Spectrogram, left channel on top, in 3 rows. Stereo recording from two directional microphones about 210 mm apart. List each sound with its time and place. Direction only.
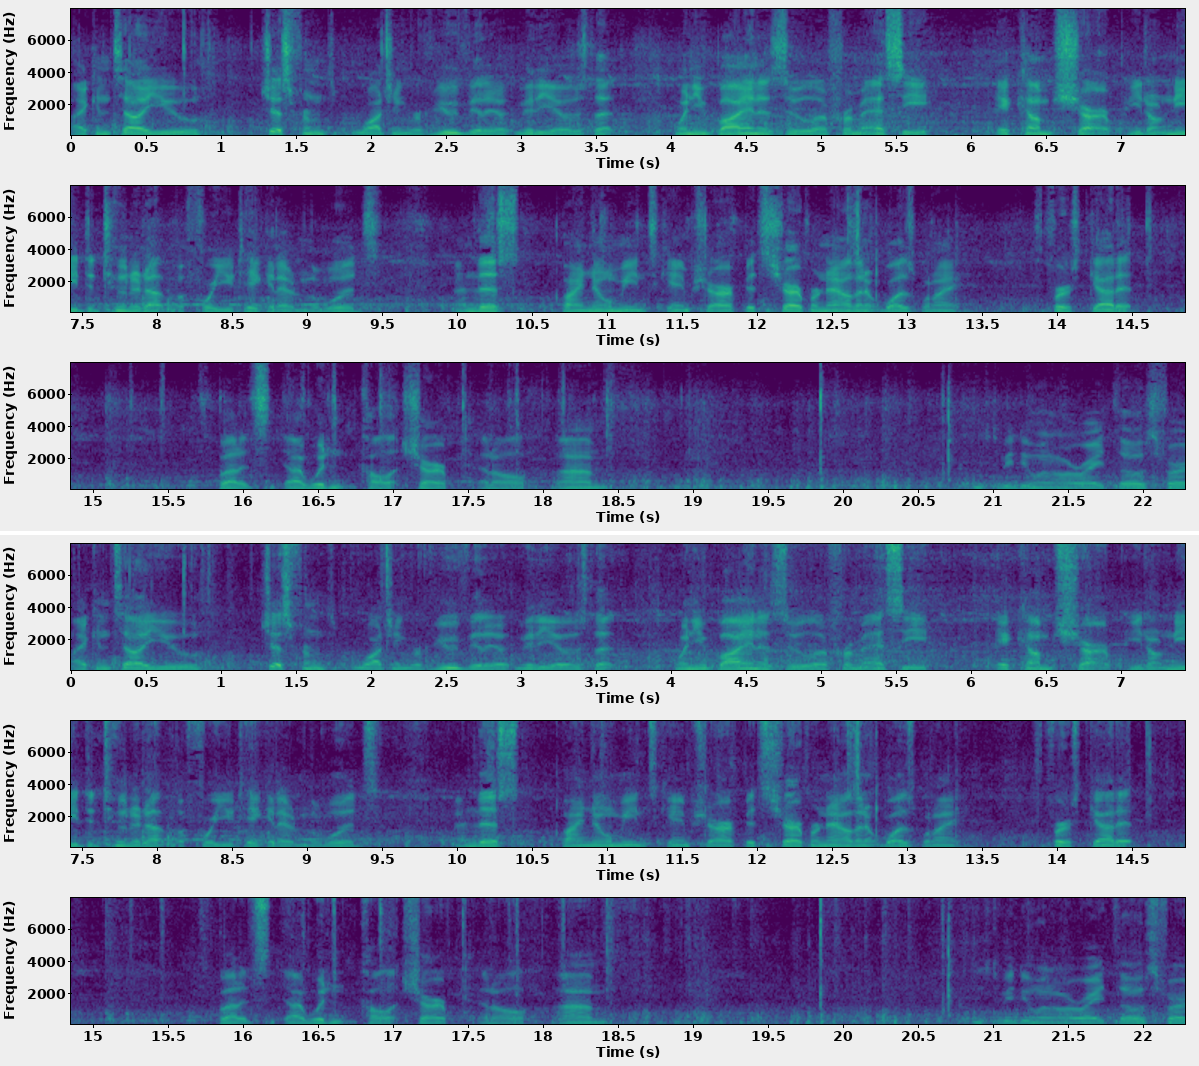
0.0 s speech: 30° left (ahead or behind)
15.8 s speech: 30° left (ahead or behind)
21.2 s speech: 25° left (ahead or behind)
